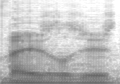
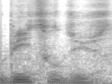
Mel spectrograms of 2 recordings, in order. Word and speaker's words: Betelgeuse: It's spelled basil juice. No, freaking, oh, no, it's not basil juice. No. No, too many nightmares of Betelgeuse invading. It's more Beetlejuice like the planet.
